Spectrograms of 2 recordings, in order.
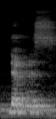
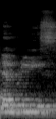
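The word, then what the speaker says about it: debris: क्या बोलते है इसको डेब है ना क प्रस इसका है डेबी ये जो ये वर्ड है ये वाला इसम ज्यादा आप स्ट्रेस डालेंगे डेबी ठीक है मेनी पीपल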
